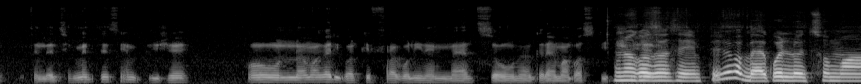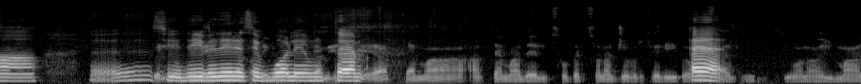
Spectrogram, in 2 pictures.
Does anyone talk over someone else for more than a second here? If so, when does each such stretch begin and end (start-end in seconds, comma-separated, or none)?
10.1-12.2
